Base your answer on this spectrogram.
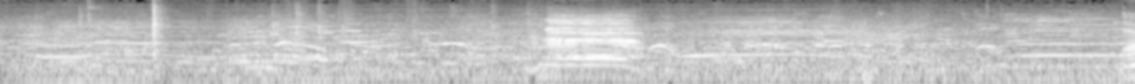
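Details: Several cattle moo with low, drawn-out, overlapping calls, some rising and falling in pitch, as they are unloaded from a truck at a farm.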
